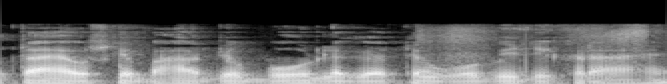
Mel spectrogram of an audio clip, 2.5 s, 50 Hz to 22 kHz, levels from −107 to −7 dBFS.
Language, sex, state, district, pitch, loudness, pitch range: Hindi, male, Delhi, New Delhi, 80 Hz, -20 LUFS, 75-80 Hz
